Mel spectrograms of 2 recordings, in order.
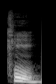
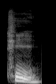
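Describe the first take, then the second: First: The t sound is aspirated, with a puff of air. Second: The same.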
